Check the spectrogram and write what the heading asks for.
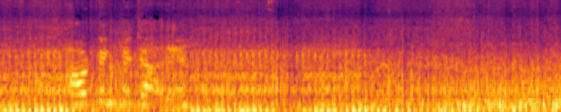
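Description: Motorcycle engine running steadily under way, with road noise. A brief vocal sound from a person comes in about a second in.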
